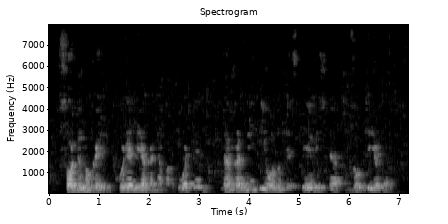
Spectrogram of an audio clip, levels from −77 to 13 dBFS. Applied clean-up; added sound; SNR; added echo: classical method WPE with log-MMSE.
